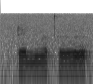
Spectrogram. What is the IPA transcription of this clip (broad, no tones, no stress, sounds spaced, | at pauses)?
ʈ ɛ n ũ ɐ̯ t̪ʰ əː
